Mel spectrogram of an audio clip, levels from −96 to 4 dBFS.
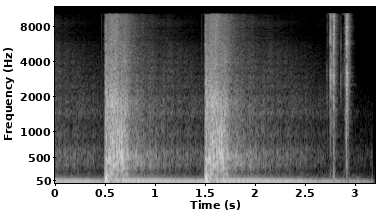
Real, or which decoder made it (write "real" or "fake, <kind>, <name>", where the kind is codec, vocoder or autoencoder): real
